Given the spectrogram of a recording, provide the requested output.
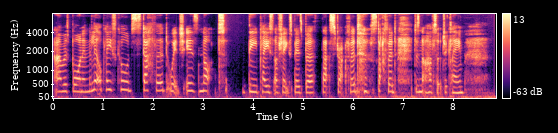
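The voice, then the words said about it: British accent. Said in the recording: “I am British, if you couldn't tell by my accent.”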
